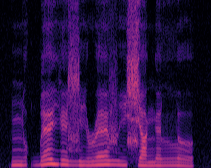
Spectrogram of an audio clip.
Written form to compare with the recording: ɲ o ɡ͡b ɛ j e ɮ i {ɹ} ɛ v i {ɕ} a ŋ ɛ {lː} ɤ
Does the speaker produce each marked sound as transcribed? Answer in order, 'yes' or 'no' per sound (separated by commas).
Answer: yes, yes, yes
